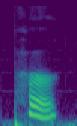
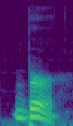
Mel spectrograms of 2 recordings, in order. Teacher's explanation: If we compare the BR cluster to the PR cluster, that's br compared to per, we'll notice that the puff of air that happens with the R sound is bigger for the PR cluster than the puff of air for the BR cluster. This is one of the main differences in voiced-unvoiced stops.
